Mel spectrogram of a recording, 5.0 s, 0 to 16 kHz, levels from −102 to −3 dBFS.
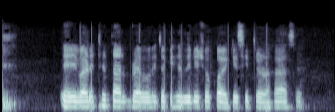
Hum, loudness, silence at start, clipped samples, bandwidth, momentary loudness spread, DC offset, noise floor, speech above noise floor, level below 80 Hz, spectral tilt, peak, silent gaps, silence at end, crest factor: none; -20 LUFS; 0.05 s; under 0.1%; 7.8 kHz; 9 LU; under 0.1%; -69 dBFS; 50 dB; -50 dBFS; -6.5 dB/octave; -4 dBFS; none; 0.5 s; 18 dB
